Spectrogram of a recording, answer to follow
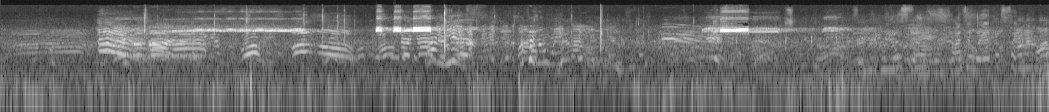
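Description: Shouting voices of players and spectators around a beach handball court, with a referee's whistle blowing a loud short blast twice about five seconds in and once more about nine seconds in.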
